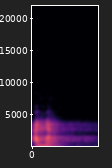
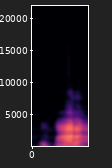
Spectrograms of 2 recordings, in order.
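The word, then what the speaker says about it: عمرو: Ya, sebutan yang kedua bukan Umar, Amr. Ini nanti kalau dalam ee apa kitab-kitab nahwu tuh Umar ain mim ro itu bacanya Umar. Kalau habis ro ada wau bacanya bukan Umar Amr.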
